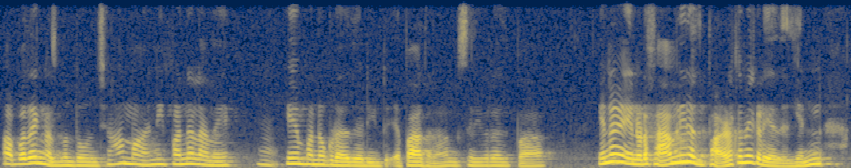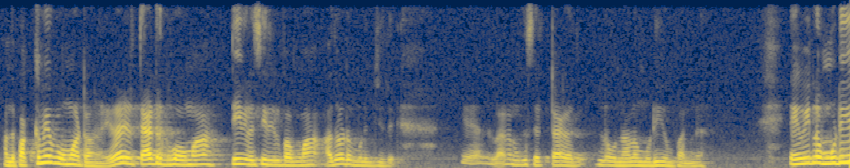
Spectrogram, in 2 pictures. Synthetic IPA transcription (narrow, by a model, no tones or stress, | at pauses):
ɐpːoːt̪ãːɛŋɡɐɦɐs̬bɛnt̪oːnt͡ʃːɯaːmaːnĩːpɐnːɐlaːmeː | ɛ̃ːpɐnːɐk̬ːuːɽaːðɯɐpɽɪnʈɯɛpːaɐðɛlːãːnɐmɐkːɯsɐɾiʋɐɾaːðɯɛpːaː | eːnːaːɛnːoːɽɐfaːmɪlɪlɐðɯpɐɻɐkːɐmeːkɪɽɐjaːðɯɛnːɐnd̪ɐpɐkːɐmeːpoːɣɐmaːʈːãːɛlːat̪aːʈɾɯk̬ːɯpoːɐmaːʈiːʋilɐsiːɾɪɐlpaːpɐmaːʔɐðoːɽɐmʊɽɪɲd͡ʒɯðɯ | ɐðɛlːã̰ːnɐmɐkːɯsɛʈːaːɣaðɯɪlːɐɔnːaːlɐ̃mʊɽɪʋɯ̃mpɐnːɯ | ɛŋɡɐʋiːʈ̬ɪlɐmʊɽɪj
